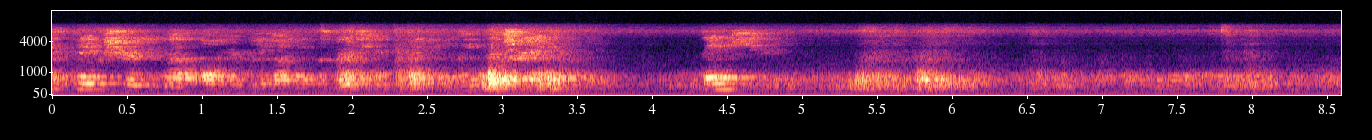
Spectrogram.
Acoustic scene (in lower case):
subway train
